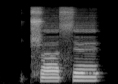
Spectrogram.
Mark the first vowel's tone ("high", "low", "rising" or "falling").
low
